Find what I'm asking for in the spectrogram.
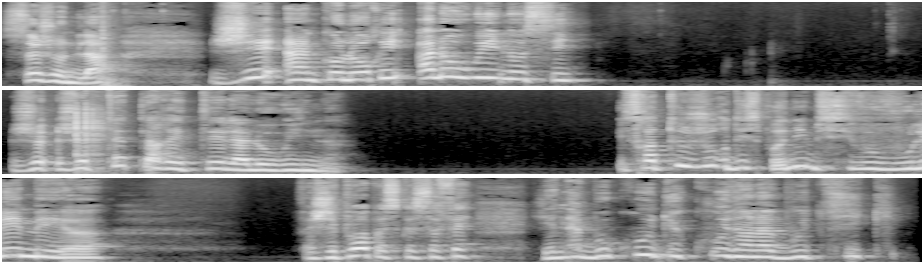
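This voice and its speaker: A woman's voice: sits high, animated, normal speed, pauses often, darkish tone, slightly rough. A woman chatting casually in a home knitting vlog, rambling with restarts and hesitations as she shows her yarns. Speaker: knitting vlogger and yarn dyer. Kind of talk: casual chat. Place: home living room, on the sofa.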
